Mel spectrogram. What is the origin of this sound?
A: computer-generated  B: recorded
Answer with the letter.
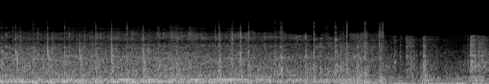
A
